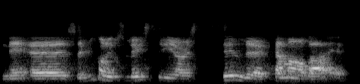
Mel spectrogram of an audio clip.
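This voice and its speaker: A vegan restaurant cook with a Québécois French accent runs a live cooking demo, casual and full of fillers and restarts. His voice sits on the high side at a normal speed. The audio is roomy, distant and dull, with faint noise.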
